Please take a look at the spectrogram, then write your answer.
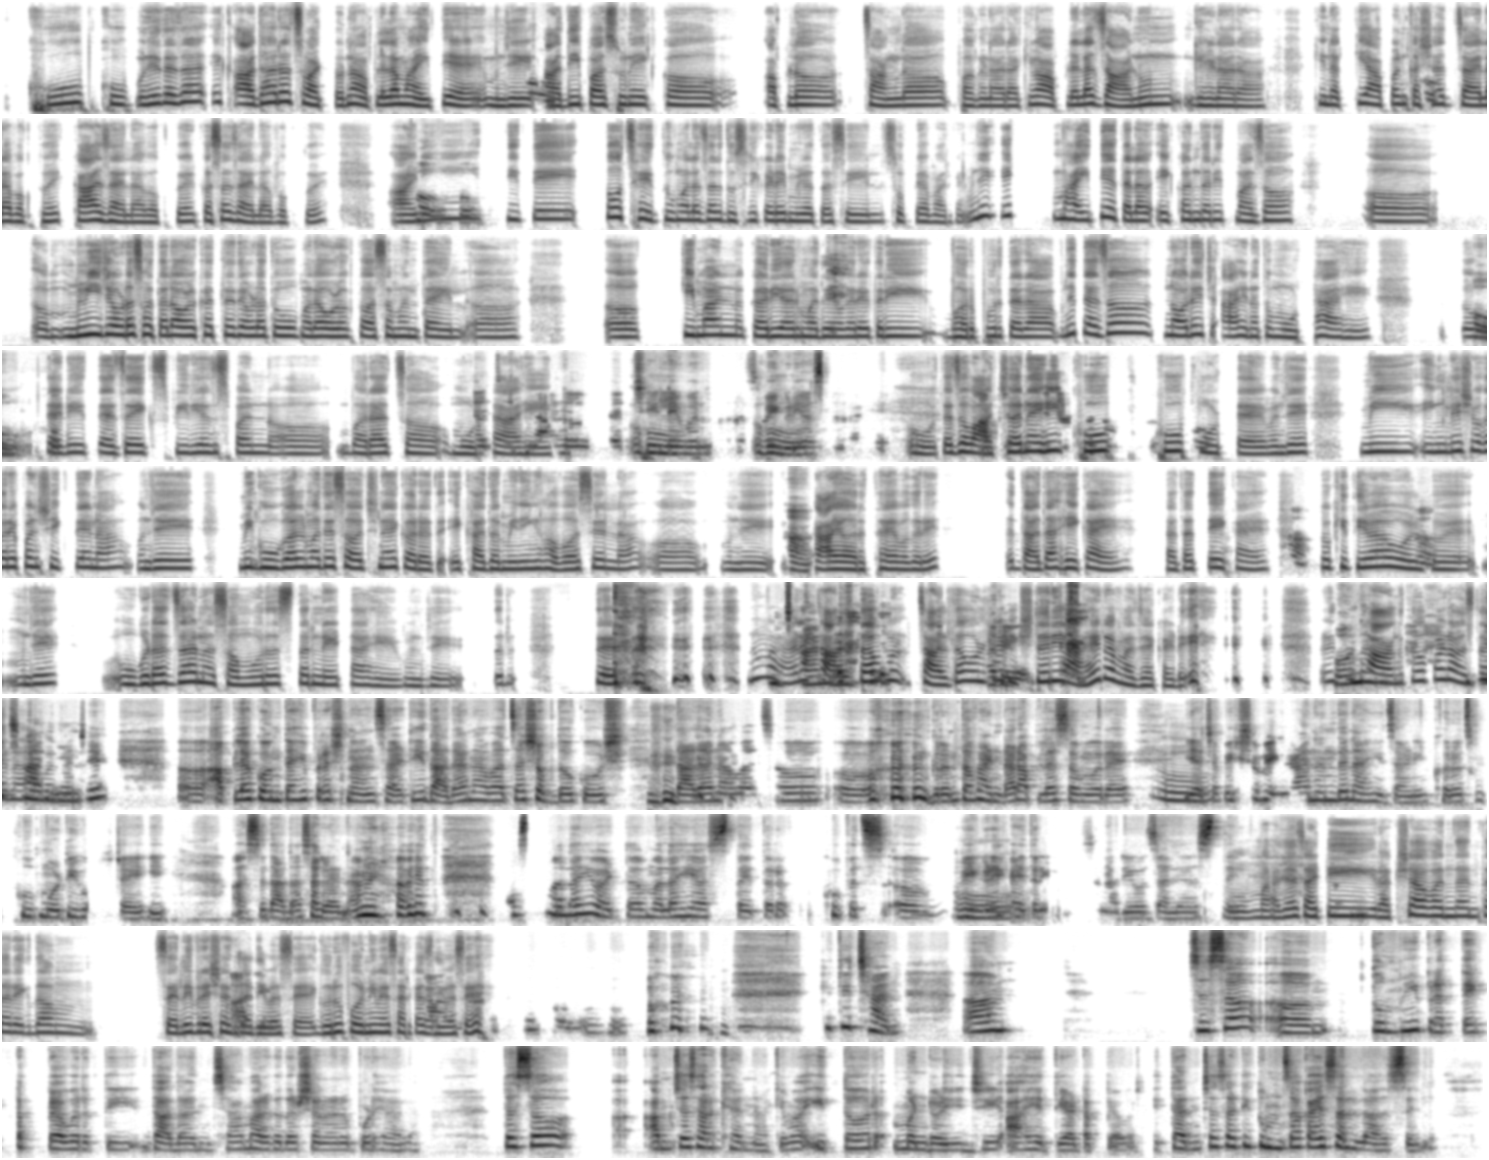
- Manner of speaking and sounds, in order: other background noise; tapping; unintelligible speech; throat clearing; unintelligible speech; in English: "सर्च"; laughing while speaking: "छान आहे"; chuckle; other noise; chuckle; chuckle; chuckle; laughing while speaking: "मिळावेत"; in English: "सिनारिओ"; laughing while speaking: "आहे"; unintelligible speech; chuckle
- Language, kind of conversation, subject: Marathi, podcast, तुझ्या आयुष्यातला एखादा गुरु कोण होता आणि त्याने/तिने तुला काय शिकवलं?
